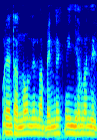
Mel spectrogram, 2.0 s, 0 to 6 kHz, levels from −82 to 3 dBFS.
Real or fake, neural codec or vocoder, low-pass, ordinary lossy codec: fake; codec, 16 kHz in and 24 kHz out, 1.1 kbps, FireRedTTS-2 codec; 5.4 kHz; MP3, 32 kbps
